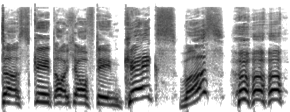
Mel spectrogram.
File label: battle de; cookie run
